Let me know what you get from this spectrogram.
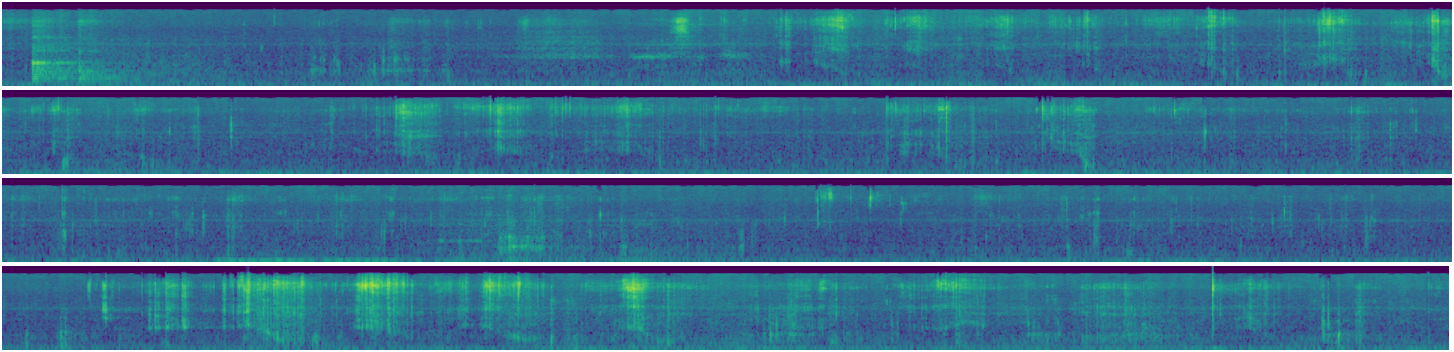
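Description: Crispy fried potato fries being bitten and chewed close to the microphone: irregular sharp crunches, thickest in a flurry a little over three quarters of the way through.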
